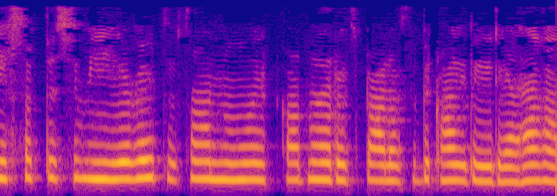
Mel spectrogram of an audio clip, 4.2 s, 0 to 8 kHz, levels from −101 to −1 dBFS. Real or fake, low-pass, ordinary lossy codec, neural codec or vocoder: fake; 7.2 kHz; MP3, 32 kbps; autoencoder, 22.05 kHz, a latent of 192 numbers a frame, VITS, trained on one speaker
